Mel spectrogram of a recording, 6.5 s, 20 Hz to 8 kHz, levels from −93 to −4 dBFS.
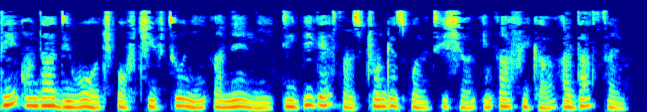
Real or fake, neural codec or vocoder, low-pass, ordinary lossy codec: real; none; 7.2 kHz; MP3, 24 kbps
